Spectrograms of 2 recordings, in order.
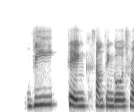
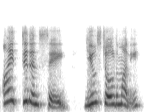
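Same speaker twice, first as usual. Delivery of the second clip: "didn't" punched higher, as a firm denial; stress on DIDN'T; 3 semitones higher than usual. Shown as a demonstration. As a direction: hit the word "didn't" to deny the fact. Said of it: "when I put emphasis on didn't".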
